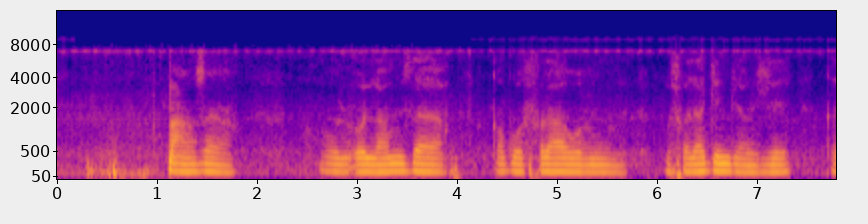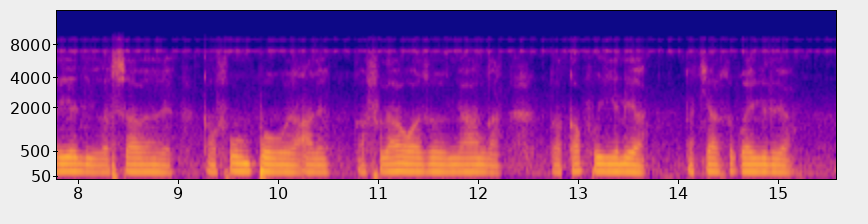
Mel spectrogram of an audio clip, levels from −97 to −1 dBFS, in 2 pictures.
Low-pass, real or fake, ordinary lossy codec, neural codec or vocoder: 7.2 kHz; fake; Opus, 32 kbps; codec, 16 kHz, 2 kbps, FunCodec, trained on Chinese and English, 25 frames a second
